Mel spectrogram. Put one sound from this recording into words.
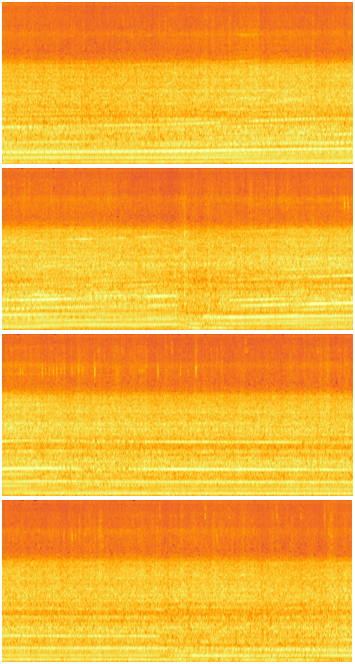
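A car engine hums steadily from inside, with its pitch shifting as the car changes speed.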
